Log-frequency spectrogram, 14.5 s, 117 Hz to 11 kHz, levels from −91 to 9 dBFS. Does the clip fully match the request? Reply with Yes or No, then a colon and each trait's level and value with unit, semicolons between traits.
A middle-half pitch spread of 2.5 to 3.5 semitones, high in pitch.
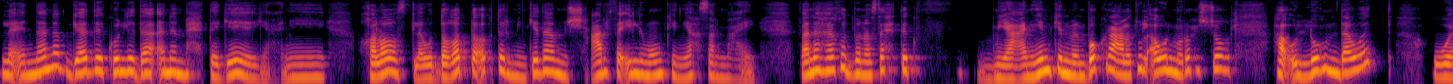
No: average, 4.7 semitones; high, 210 Hz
